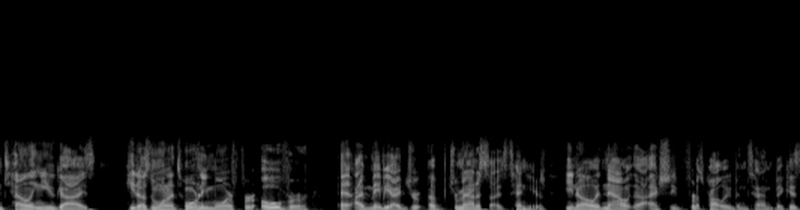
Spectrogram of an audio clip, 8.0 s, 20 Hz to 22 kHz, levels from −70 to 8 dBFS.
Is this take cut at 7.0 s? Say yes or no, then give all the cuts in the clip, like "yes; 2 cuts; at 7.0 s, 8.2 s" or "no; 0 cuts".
yes; 2 cuts; at 5.5 s, 7.0 s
